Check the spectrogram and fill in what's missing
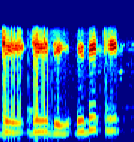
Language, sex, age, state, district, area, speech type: Sindhi, female, 30-45, Rajasthan, Ajmer, urban, conversation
